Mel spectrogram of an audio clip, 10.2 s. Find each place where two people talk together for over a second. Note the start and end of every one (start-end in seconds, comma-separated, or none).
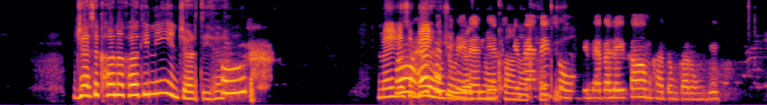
5.3-7.5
